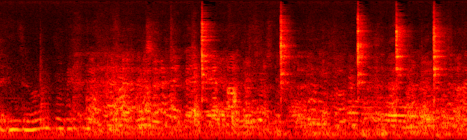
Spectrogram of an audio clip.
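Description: Drums and cymbals are struck in a steady beat.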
